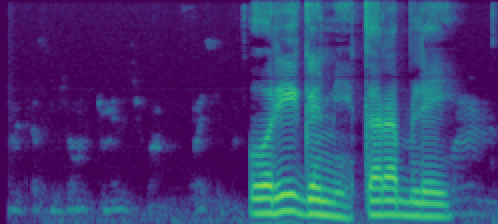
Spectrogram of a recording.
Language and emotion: Russian, neutral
